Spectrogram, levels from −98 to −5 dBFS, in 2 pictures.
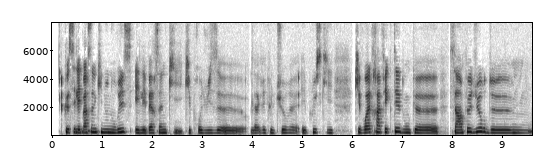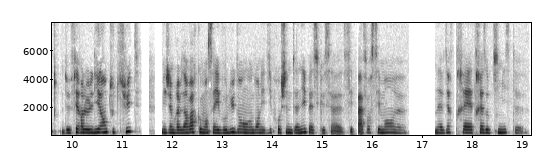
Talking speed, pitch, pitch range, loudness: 190 wpm, 210 Hz, 200-230 Hz, -22 LUFS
